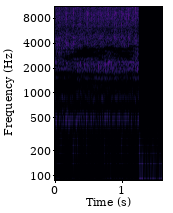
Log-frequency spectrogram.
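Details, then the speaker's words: Kent RO purifier auto-flush solenoid valve tested with a direct wire: touching the wire gives a buzzing rattle of just over a second with sparking, then a clean cut-off; the valve coil pulls in and works, so no supply reaches it from the circuit board. "ये देखिए दूसरे को टच करते ही ये देखिए इसमें आवाज़ आ रही है, और ये स्पार्किंग भी हो रही है। देखिए इसका मतलब ये सोलेनॉइड वाल्व ये ठीक"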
